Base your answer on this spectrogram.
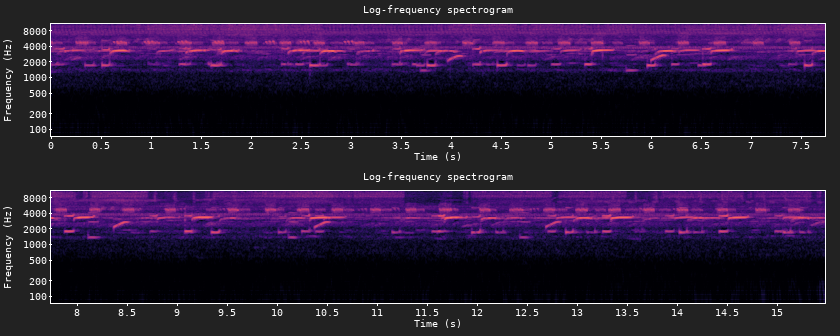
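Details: Sustained chorus of coquí frogs, Venezuela and Puerto Rico, with countless short whistles and upward-sliding notes pulsing roughly once a second in uneven waves, backed by an unbroken high-pitched buzzing drone.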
